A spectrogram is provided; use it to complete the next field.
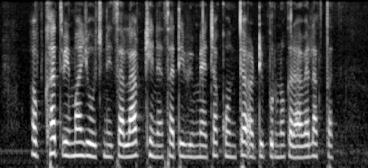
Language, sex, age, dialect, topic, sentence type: Marathi, female, 31-35, Northern Konkan, banking, question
